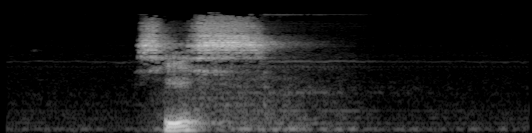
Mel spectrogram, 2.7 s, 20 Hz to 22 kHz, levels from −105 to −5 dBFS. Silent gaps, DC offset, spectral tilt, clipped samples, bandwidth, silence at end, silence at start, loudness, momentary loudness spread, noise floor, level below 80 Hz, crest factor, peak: none; under 0.1%; -2 dB/octave; under 0.1%; 14 kHz; 1.25 s; 0.7 s; -27 LUFS; 10 LU; -80 dBFS; -80 dBFS; 20 dB; -14 dBFS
